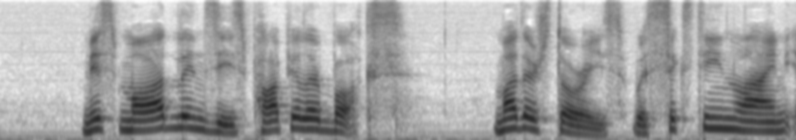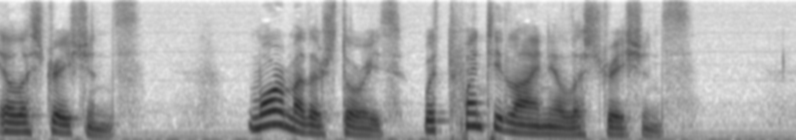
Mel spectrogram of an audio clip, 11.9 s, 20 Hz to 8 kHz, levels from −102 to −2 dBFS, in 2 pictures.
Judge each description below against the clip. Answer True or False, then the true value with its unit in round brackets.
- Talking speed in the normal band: False (90 wpm)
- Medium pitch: True (150 Hz)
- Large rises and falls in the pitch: True (7.4 semitones)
